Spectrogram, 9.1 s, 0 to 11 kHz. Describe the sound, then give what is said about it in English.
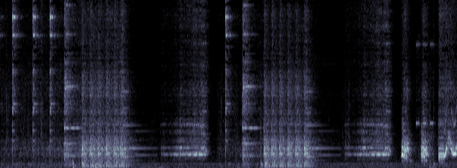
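A video game hammer clanks against a pipe, hammering to fit it in place, in a series of sharp metallic hits, some ringing out in longer bright bursts, with a low steady hum underneath and no talking. “In your toolbox, 14 total pipes to fit this level, 6 hits of your hammer to fit a pipe.”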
